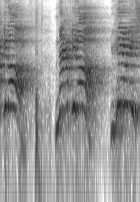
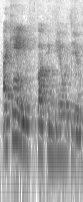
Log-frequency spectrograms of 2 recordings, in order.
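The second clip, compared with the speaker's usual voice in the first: low, very soft grumble; exasperated muttering; 16 dB quieter, faster than usual. Real, not acted. Streamer gives up on Samantha, low exasperated mutter. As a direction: mutter it under your breath, fed up.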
